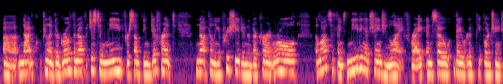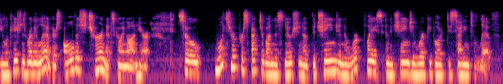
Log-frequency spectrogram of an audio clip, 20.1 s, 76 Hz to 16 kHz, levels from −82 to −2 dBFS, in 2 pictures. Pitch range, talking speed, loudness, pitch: 140-170 Hz, 210 wpm, -15 LUFS, 150 Hz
